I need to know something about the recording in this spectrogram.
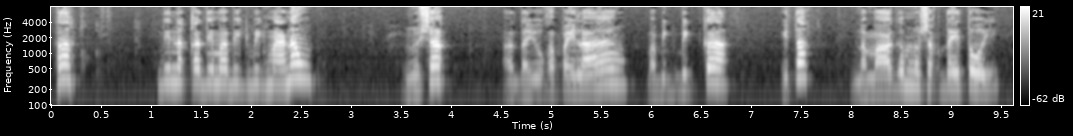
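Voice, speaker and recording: Nosy filipino village kid, cheeky, high voice, radio comedy. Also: male voice, lively intonation, unhurried, long pauses, bright, forceful tone, dry recording, exaggerated voice. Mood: indignant, cheeky. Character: cheeky, inquisitive village boy visiting his grandparents. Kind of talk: comedy radio drama acting.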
